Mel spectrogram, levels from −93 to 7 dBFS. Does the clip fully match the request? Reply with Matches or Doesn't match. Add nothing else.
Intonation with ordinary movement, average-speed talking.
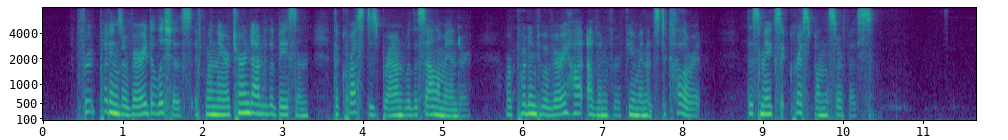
Doesn't match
